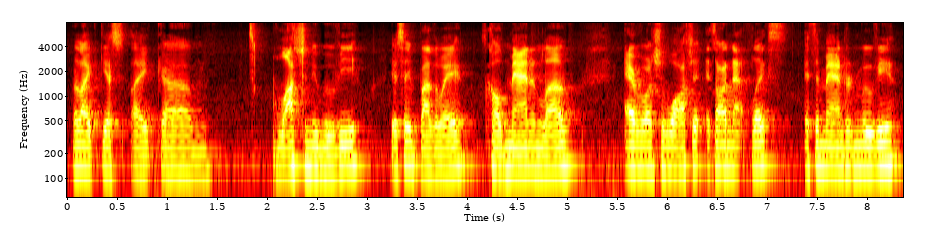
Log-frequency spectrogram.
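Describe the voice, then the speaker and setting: A man's voice: medium pitch, flat delivery, brisk, a bit bright. Chatty young man, laughing co-host. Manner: chatty, rambling, laughs often. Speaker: podcast co-host. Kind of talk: casual chat.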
